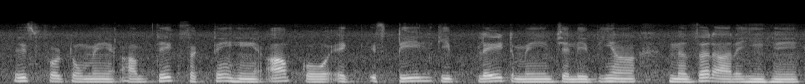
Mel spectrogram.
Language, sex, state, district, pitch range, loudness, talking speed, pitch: Hindi, male, Uttar Pradesh, Deoria, 125-145 Hz, -17 LUFS, 135 wpm, 130 Hz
